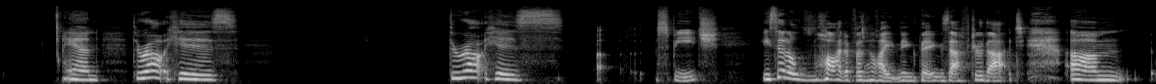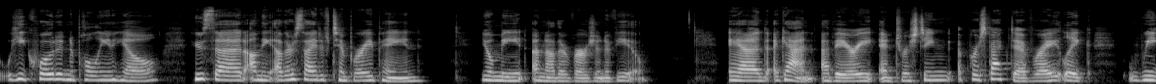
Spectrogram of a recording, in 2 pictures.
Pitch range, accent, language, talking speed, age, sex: 175-225 Hz, American, English, 115 wpm, 30-49, female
